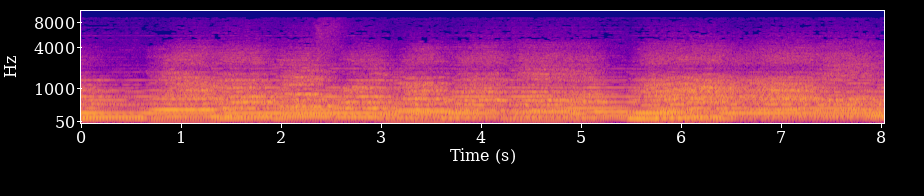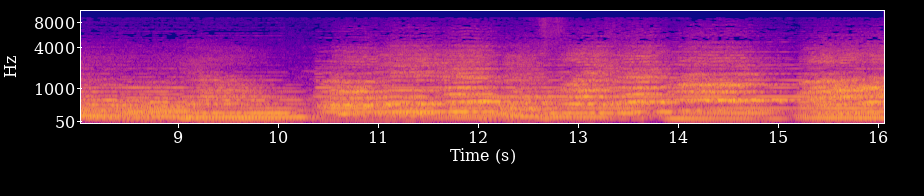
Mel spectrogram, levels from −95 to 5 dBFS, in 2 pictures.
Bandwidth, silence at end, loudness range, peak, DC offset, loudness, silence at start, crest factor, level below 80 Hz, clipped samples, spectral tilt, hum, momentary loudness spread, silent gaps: 9.2 kHz; 0 s; 2 LU; -2 dBFS; under 0.1%; -19 LUFS; 0 s; 16 dB; -44 dBFS; under 0.1%; -8 dB/octave; none; 5 LU; none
